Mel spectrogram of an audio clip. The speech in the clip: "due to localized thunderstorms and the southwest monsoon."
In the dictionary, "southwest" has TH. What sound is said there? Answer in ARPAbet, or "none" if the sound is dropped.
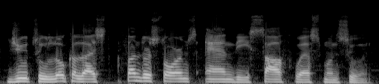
TH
